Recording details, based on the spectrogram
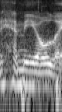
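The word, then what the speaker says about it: hemiola: and so that's basically what hemiole is, and it rhymes with guacamole, so I thought I'd do that.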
